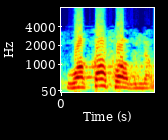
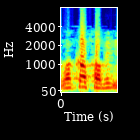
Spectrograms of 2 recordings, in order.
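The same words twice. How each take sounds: First: The k sound is heavy and emphatic. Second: The k sound is light, not emphatic. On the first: The speaker calls it wrong. "انما ما تقولش" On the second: The speaker calls it right. "ودائما ترقق"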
